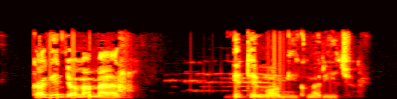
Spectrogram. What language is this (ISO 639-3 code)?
luo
